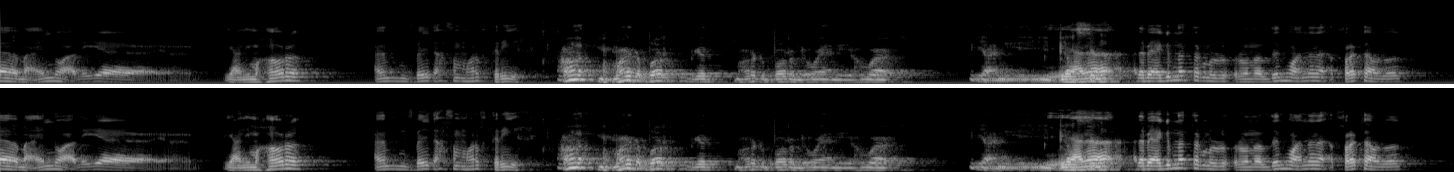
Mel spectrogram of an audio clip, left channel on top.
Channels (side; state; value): left; noise; hum, 30 dB below the sound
